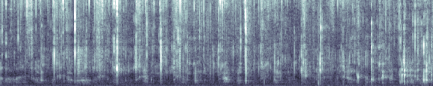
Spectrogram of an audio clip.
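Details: Hazel, a dog, bites into a home-made ube roll and Cookie Cat biscuit indoors, producing bright, loud crunches spaced every fraction of a second with small crinkling tearing noises between them.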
